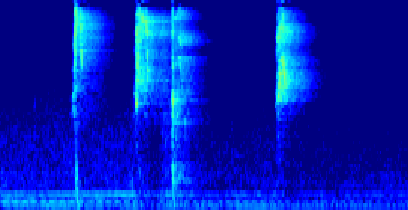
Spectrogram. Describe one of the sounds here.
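A baby monkey's hands tap and scrape on a wicker tray.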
